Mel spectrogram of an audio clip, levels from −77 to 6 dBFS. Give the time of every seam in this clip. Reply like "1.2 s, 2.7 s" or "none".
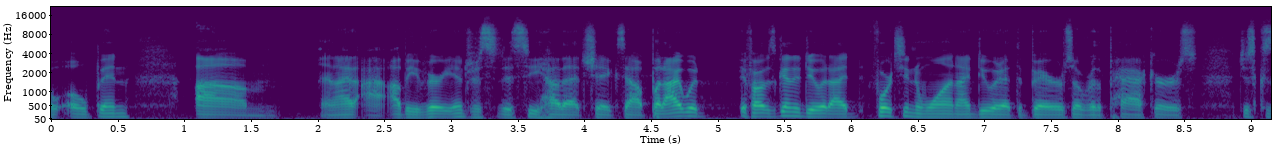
6.1 s

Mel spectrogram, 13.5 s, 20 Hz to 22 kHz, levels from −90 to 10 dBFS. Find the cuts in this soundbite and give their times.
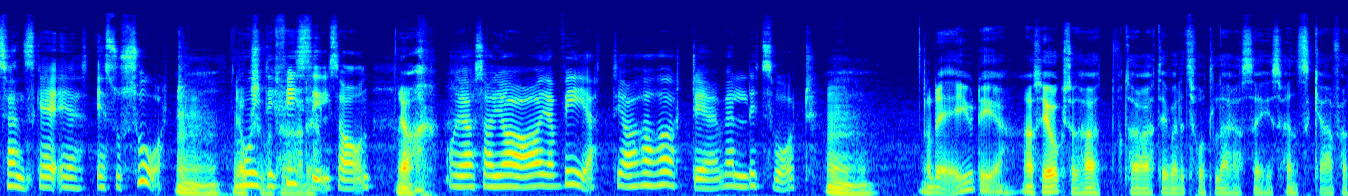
none

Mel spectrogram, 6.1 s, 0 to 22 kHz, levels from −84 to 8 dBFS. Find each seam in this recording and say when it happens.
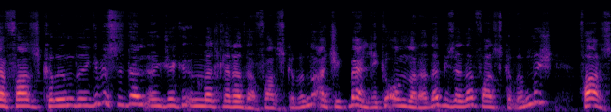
none

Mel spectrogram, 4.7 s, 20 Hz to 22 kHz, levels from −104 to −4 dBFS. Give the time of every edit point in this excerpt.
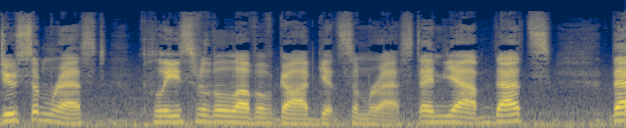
1.0 s

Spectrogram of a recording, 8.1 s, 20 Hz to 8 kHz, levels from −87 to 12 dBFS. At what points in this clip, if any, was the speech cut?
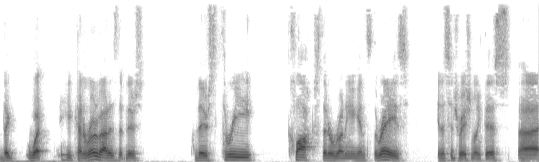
1.9 s

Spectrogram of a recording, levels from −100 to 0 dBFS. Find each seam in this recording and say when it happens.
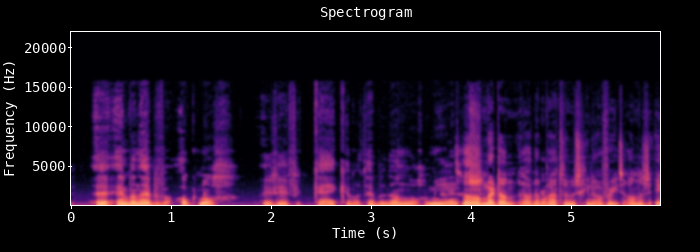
3.8 s

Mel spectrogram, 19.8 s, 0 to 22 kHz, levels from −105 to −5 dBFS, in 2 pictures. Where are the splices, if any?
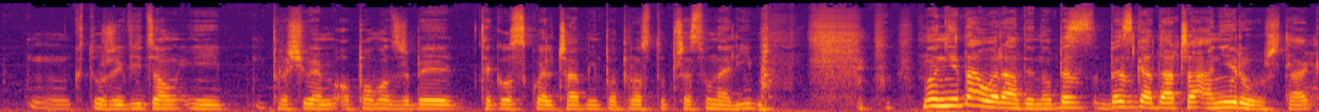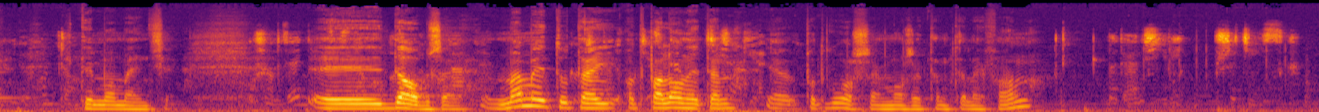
none

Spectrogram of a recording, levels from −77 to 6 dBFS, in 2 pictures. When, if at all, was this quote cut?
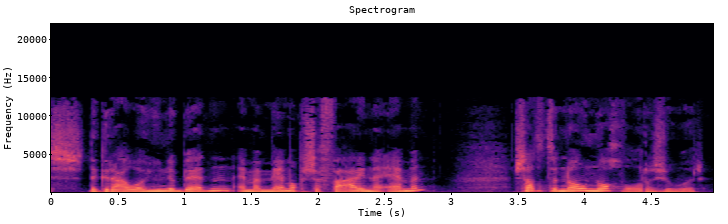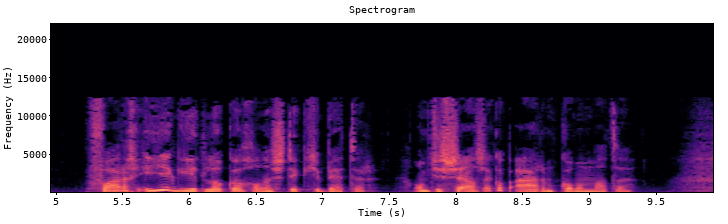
5.2 s, 7.6 s

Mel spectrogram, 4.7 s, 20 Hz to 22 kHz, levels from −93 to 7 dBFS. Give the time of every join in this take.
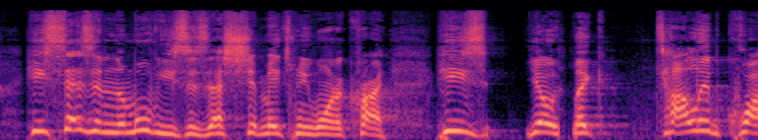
3.5 s

